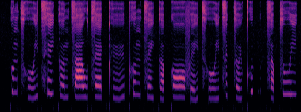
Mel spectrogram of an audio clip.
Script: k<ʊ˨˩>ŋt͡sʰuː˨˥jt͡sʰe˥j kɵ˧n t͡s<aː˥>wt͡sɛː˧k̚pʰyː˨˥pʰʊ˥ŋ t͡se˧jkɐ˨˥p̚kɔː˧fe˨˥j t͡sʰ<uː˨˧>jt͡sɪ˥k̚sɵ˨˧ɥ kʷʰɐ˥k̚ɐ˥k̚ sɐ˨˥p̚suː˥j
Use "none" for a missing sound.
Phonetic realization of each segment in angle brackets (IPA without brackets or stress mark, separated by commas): ʊ˥, aː˧, uː˨˧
